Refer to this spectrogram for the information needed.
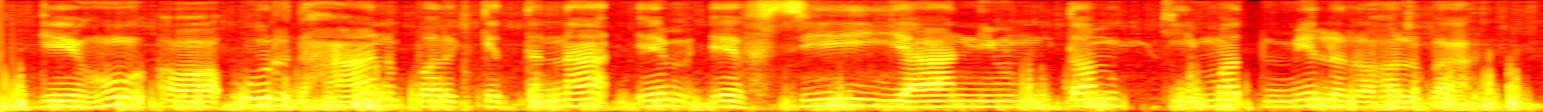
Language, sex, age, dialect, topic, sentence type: Bhojpuri, male, <18, Northern, agriculture, question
